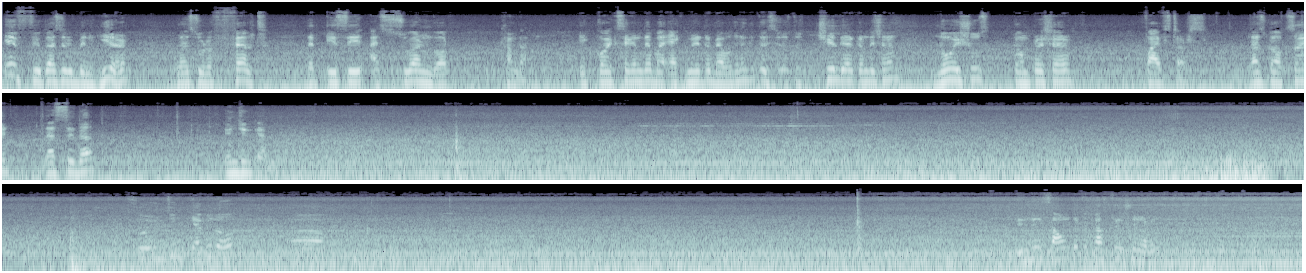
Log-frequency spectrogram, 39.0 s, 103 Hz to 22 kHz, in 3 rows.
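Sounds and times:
car engine idling: 21.8 - 39.0.

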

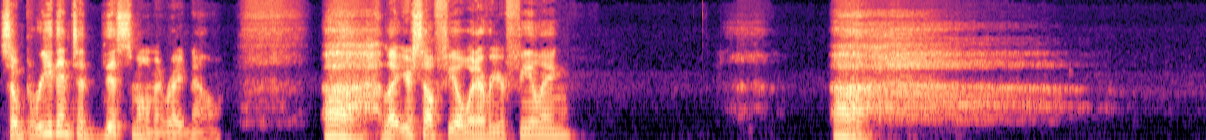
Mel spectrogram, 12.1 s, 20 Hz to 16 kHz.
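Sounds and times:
man sighing exhale: 3.2 - 3.8, 8.3 - 10.9.

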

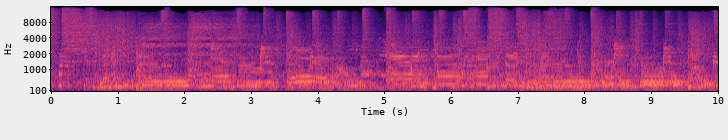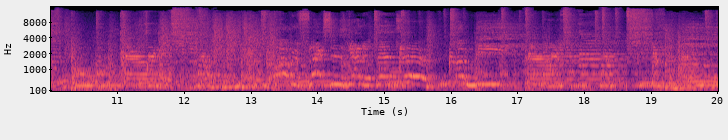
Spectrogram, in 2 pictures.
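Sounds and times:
drum kit steady beat: 0.0 - 20.0
electric guitar lines: 0.0 - 20.0
rock blues band playing: 0.0 - 20.0.

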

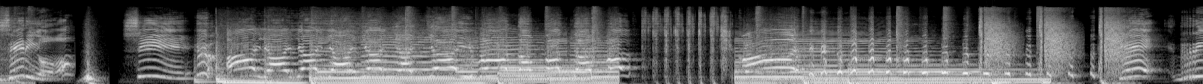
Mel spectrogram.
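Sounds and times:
background music: 1.9 - 6.3, 7.4 - 10.8
person crying out: 7.4 - 9.8
whip-like swish: 9.8 - 11.3.

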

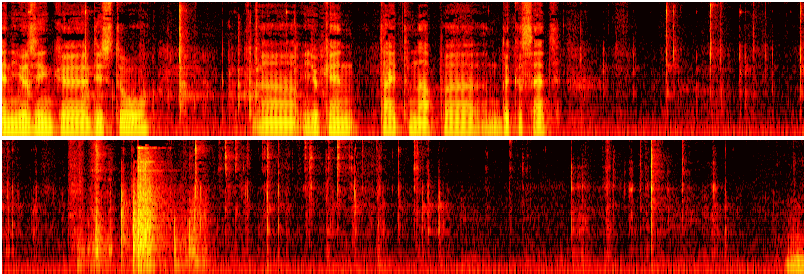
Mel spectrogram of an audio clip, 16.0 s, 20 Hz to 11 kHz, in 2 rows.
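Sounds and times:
metal tool clicks and clinks: 8.8 - 12.5.

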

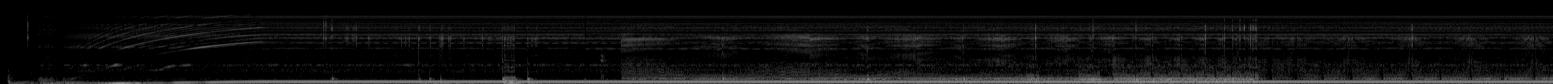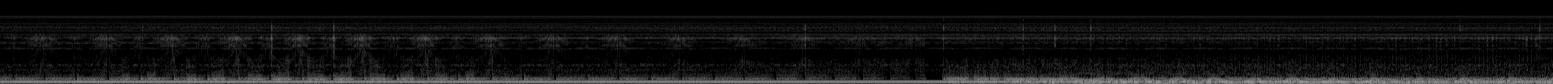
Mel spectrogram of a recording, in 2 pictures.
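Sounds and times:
hard drive whine and hum: 0.1 - 31.0.

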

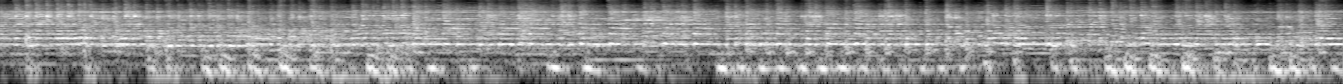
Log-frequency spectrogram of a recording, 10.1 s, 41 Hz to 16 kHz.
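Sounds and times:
rubab strummed and plucked: 0.0 - 10.0
tabla strokes: 0.0 - 10.0.

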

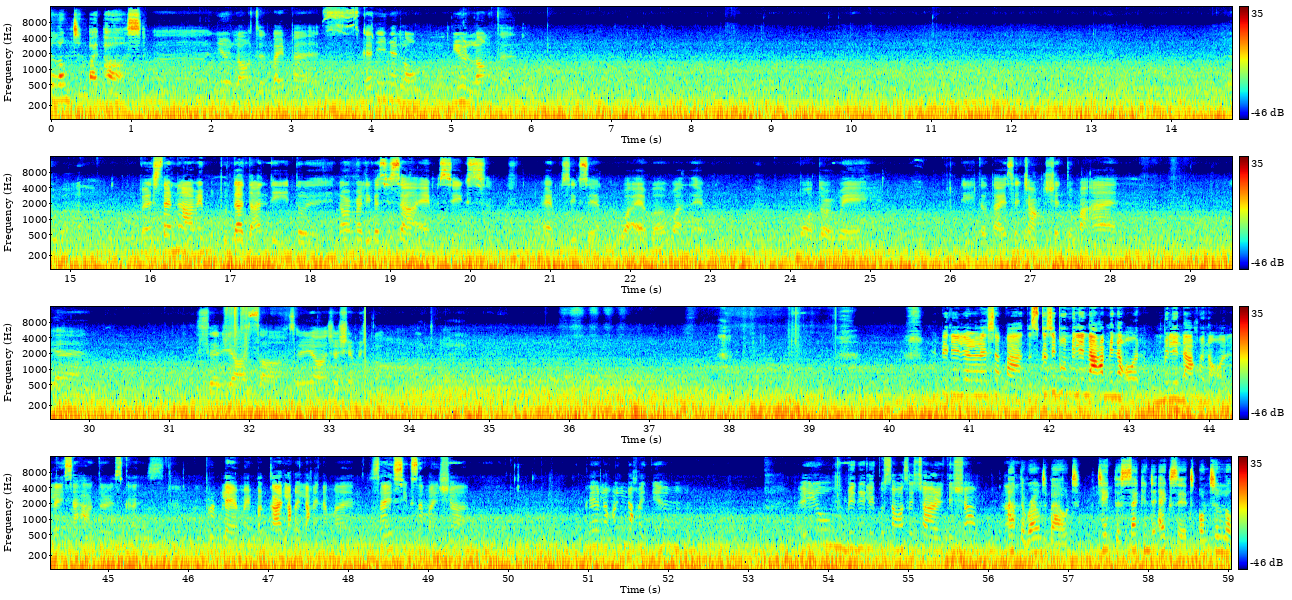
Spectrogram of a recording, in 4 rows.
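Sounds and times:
woman speaking: 0.0 - 5.8, 14.7 - 20.3, 20.9 - 23.0, 24.1 - 25.0, 26.1 - 28.2, 29.5 - 30.0, 31.4 - 34.8, 40.2 - 45.6, 46.2 - 49.5, 51.0 - 52.1, 53.6 - 59.0
car engine and road noise: 0.0 - 59.0.

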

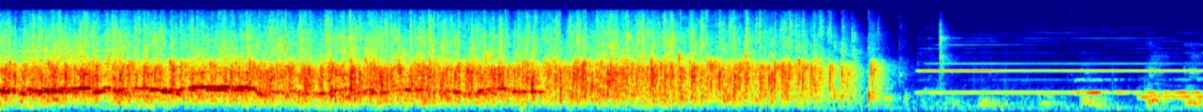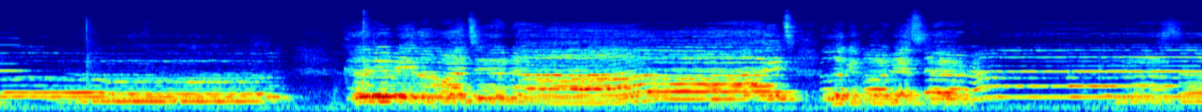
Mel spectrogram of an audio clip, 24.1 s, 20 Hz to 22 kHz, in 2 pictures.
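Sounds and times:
women singing in harmony: 11.8 - 24.0
singers breathing: 14.9 - 15.5, 20.0 - 20.3.

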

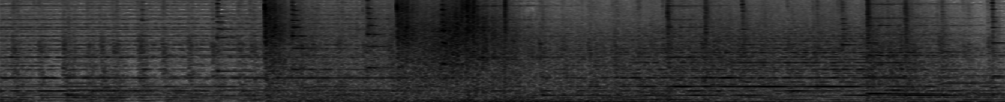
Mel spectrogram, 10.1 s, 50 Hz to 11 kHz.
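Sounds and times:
sharp strikes: 2.6 - 7.5
deep booming hits: 2.6 - 7.8
dense low rumble: 2.7 - 8.2.

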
